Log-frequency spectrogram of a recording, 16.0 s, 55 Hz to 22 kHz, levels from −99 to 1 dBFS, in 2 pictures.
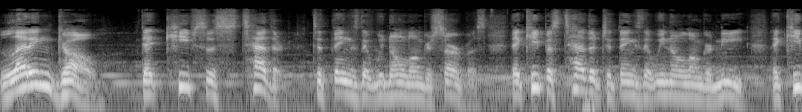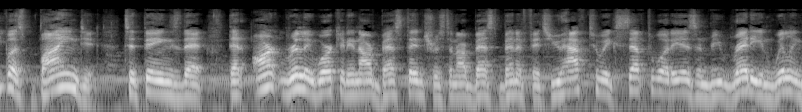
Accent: American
